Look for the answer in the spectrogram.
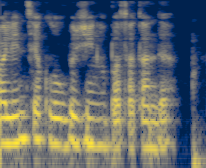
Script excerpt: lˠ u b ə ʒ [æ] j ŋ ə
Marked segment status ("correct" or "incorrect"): incorrect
